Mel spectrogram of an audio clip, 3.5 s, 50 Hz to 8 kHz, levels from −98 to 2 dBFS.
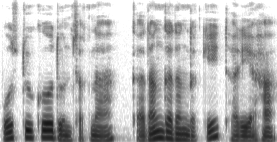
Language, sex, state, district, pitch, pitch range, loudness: Garo, male, Meghalaya, West Garo Hills, 110 Hz, 95-140 Hz, -16 LUFS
